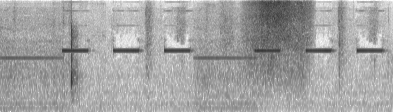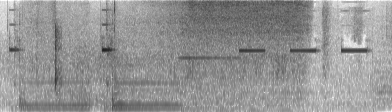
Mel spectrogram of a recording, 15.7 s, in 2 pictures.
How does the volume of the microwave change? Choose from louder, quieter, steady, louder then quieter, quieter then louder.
louder then quieter.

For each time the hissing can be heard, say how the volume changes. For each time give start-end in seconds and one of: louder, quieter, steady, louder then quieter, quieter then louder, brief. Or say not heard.
4.2-6.3 brief
8.2-14.2 louder.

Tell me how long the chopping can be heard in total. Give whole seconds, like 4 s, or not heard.
2 s.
